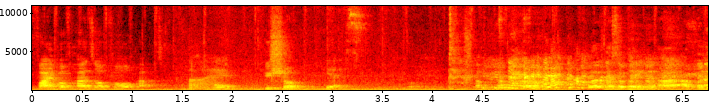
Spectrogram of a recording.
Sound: laughter

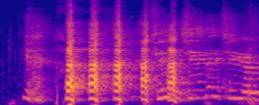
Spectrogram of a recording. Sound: laughter

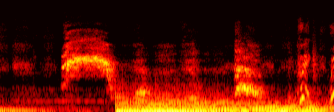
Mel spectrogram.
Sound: grunts; screams; gasps; panting

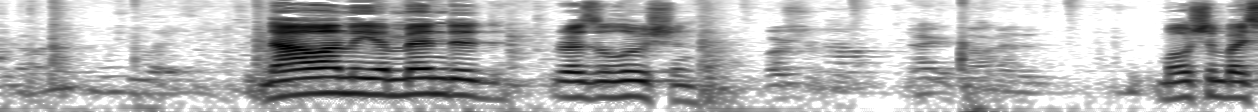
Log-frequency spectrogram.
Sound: overlapping chattering

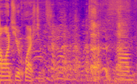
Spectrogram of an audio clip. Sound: laughter

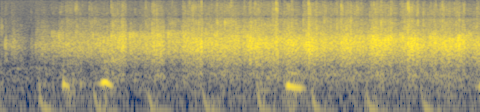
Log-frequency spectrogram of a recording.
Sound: audience clapping

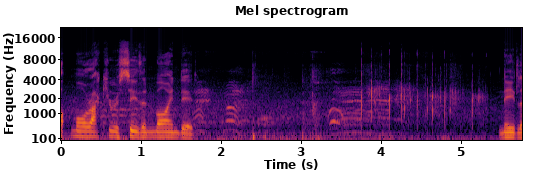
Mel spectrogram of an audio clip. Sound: hands clapping

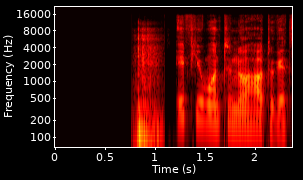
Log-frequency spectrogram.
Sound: bang

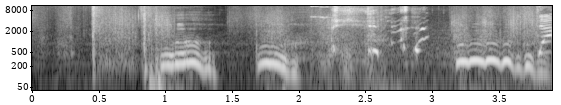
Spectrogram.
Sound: groans; giggles

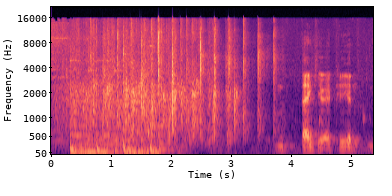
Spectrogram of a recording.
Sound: audience applauding

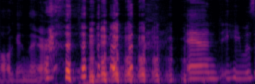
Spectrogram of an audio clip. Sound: both laughing

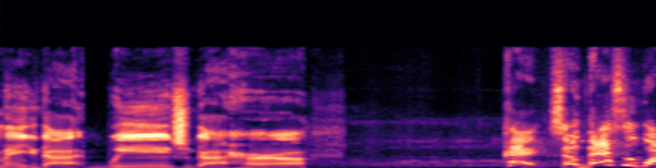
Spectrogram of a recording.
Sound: audience exclaims

